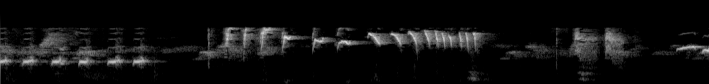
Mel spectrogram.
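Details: White-rumped shama singing a lure song meant to make caged birds sing: varied, rich phrases that open with low repeated chirps, then jump to high slurred whistles and fast descending trills, with brief pauses between bursts.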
